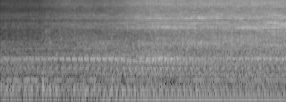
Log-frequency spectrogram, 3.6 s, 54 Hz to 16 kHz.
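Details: 2011 Renault Sandero 1.6 with misfires, low idle and power loss, after new fuel pump, spark plugs, MAP sensor and throttle position sensor: idle with an uneven pulsing throb and a building hiss; shaking milder but power still lacking, rough idle, cause unfound.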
